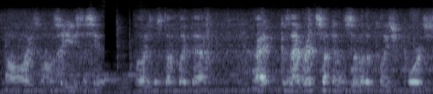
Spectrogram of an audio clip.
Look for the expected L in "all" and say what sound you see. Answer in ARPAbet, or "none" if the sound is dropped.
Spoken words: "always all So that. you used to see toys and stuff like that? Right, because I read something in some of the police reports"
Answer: N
